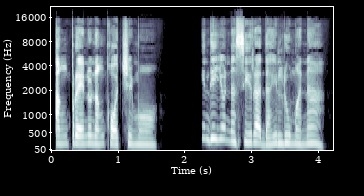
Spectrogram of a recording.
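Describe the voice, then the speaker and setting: A woman's voice: mid-range voice, lively intonation, unhurried, darkish tone, clean tone, no room sound, pitched above the performer's own voice, lightly acted. A woman voicing a villainous male lawyer in an audio story, agitated, threatening and gloating. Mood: bitter gloating. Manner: menacing, agitated.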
